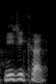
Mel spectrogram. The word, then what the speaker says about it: Nijika: Nijika. – Oh, Nijika. Why is her name so much more difficult than the others? – What? Well, because it's like Nijika. It's like three syllables.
